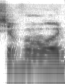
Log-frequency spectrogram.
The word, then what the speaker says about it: Siobhan: "How do I pronounce this word that looks like sea barn?" And I was like, "Oh, that's Siobhan."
